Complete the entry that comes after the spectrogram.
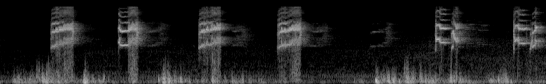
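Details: Calling lovebird used as a lure for others of its kind, repeating loud, piercing squawks roughly every 0.8 seconds, each note sharp and high with a rasping edge, over a faint low murmur of background noise.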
